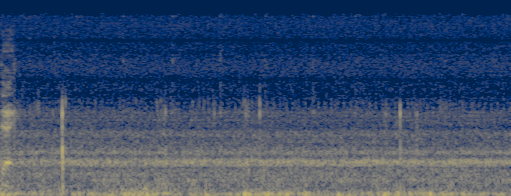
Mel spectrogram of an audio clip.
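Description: Steady low rumble of a running car heard from inside its cabin, with a constant hum over it and a couple of faint ticks.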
